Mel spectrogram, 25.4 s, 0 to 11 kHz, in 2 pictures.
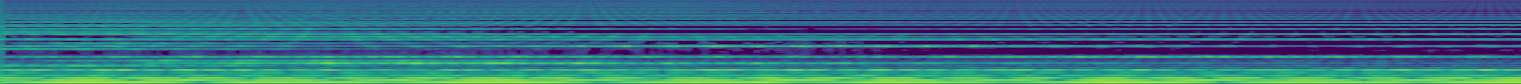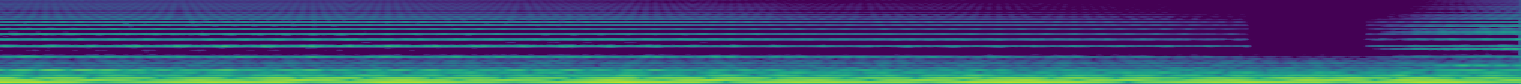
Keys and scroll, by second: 19.8 BackSpace, 20.4 3, 20.7 Return, 22.0 ctrl+7.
